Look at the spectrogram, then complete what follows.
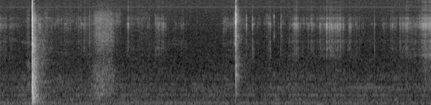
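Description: Wooden case of auger bits shut with a sharp wooden knock about half a second in, then a second, smaller sharp click about three seconds in, with soft handling rustles between.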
